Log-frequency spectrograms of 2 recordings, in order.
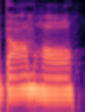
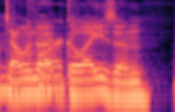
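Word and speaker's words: Domhnall Gleeson: But you know who really should be in Best Supporting Actor is Donald Gleason, who our wonderful fan told me how to pronounce because I kept saying Domhall. – Mm-hmm. – Thank you, Twitter fan from Donut Glazin.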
